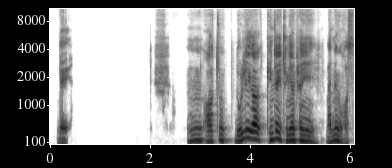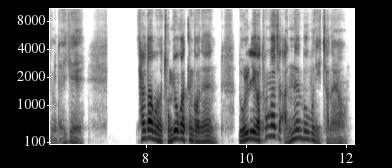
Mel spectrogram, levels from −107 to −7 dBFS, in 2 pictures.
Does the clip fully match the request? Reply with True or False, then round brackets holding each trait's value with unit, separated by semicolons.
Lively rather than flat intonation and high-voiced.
False (6.0 semitones; 145 Hz)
